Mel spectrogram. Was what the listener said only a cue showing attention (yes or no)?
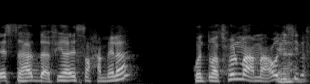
yes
